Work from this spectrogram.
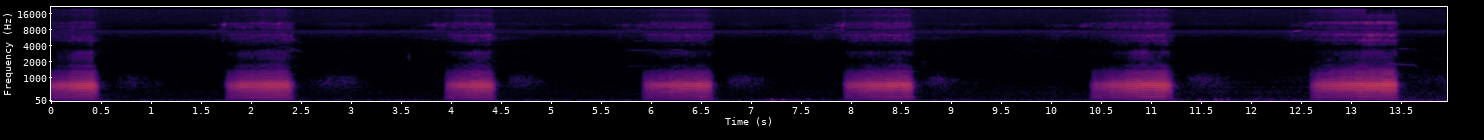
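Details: Puppy snoring in its sleep, seven evenly spaced buzzy, rattling snores, each under a second long and about two seconds apart, with near silence between breaths.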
